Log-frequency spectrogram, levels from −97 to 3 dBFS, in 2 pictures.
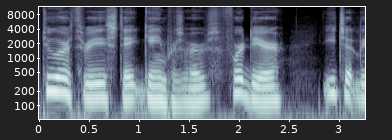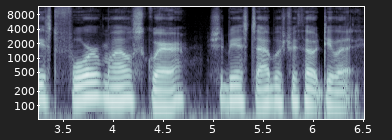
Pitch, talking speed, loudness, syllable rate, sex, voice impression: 135 Hz, 175 wpm, -17 LUFS, 4.9 syllables/s, male, very masculine, very adult-like, old, thick, relaxed, slightly weak, slightly dark, soft, muffled, slightly halting, raspy, cool, intellectual, sincere, very calm, very mature, friendly, reassuring, unique, elegant, slightly wild, slightly sweet, slightly lively, very kind, very modest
